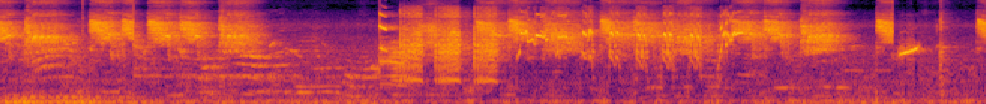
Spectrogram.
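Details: Lure recording of a jalak (starling), meant to make other starlings call: rasping squawks in repeated bursts, a brief lull, then dense scratchy chatter ending with a rising whistle.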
